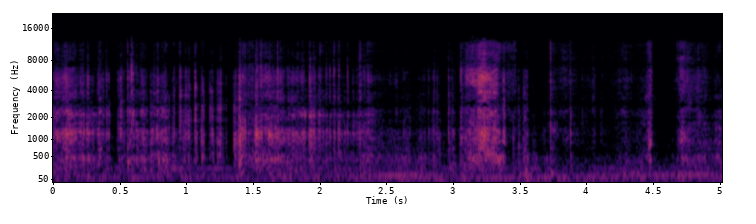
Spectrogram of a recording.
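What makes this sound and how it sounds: Long nails scratch and tap a thin gold glitter cardstock letter "O" cutout, which is at times bent slightly in the hands. A dense, crackly, bright rasping runs throughout, broken by brief gaps and a few sharper tap-like bursts, all at a fairly low level.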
